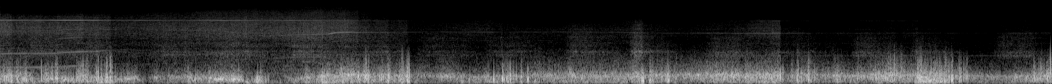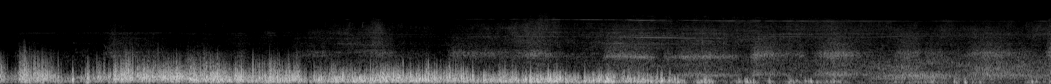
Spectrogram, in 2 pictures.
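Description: Electric RC model plane (a Dynam Beaver) flying overhead: a thin, high motor-and-propeller whine that rises slightly near the start. It is mostly buried under wind rumbling and buffeting on the microphone, which eases off near the end.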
